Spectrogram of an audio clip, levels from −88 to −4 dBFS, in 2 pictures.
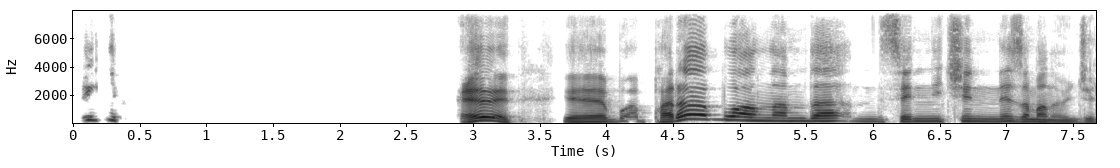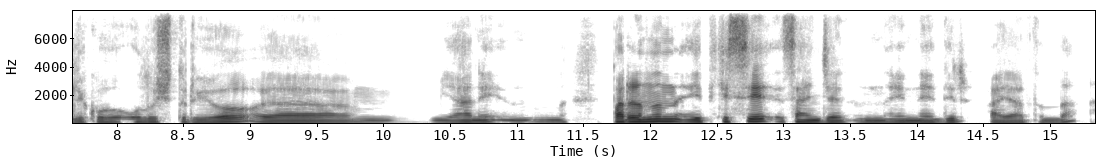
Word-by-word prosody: Peki 235 -1 -5 2.6
Evet, 215 - +7 0.3
eee, 130 +2 +4
bu, - - -6
a 155 -4 -12
para 295 - +6
bu 255 -1 +6
anlamda, 185 -4 +3
n 155 -1 -10
senin 160 +4 -2
için 165 -1 -3
ne 170 +1 0
zaman 140 -5 +1
öncelik, 110 -2 -6
o - - -4
oluşturuyor? 110 +4 -6
Emm, 110 -1 -6 0.3
yani, 115 +2 -7
ııı, 120 - -11
ımm, 125 +1 -12 0.4
paranın 140 +4 +3
etkisi 130 +6 -2
sence, 110 -4 -3
ne 100 -1 -7
nedir 100 +3 -8
hayatında? 100 - -11
125 Hz, 100 wpm, -24 LUFS, 110-160 Hz, 2.6 s, Evet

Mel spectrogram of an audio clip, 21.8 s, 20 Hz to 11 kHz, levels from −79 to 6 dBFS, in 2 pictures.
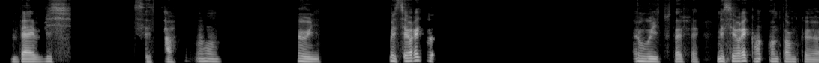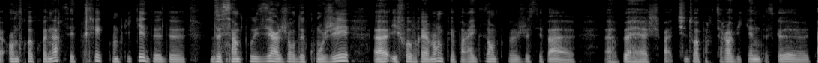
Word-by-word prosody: Bah 115 +1 +7
oui, 120 +3 -4 1.1
c'est 100 - -7 0.2
ça. 110 -4 +2 0.2
Mmh 130 -2 -1
mh. - - -7 1.1
Oui, 120 -4 +4 0.9
mais 145 - +5
c'est 145 - +5
vrai 160 +5 +9
que 175 - -3 2.7
Oui 125 -3 +3
tout - - -18
à 120 - +3
fait. 105 -1 -8 0.2
Mais 135 +1 +4
c'est 135 +3 +3
vrai 150 +3 +9
qu'en 130 -4 -1
en 125 0 -1
tant 120 0 0
qu'entrepreneur, 120 +5 -1
c'est 110 -1 -8
très 160 -2 -2
compliqué 125 +8 -2
de 115 -5 -3
de 110 -1 -4 0.3
de 120 +1 +1
s'imposer 125 +1 0
un 135 -2 +7
jour 120 +1 -3
de 110 - -2
congé. 120 +10 +1 0.3
Heu, 115 +1 +8
il 120 -4 -1
faut 130 - -1
vraiment 115 +4 +1
que 110 - -11
par 100 +1 -5
exemple, 115 +1 -4
heu, 105 0 -5
je 110 0 -8
sais 105 0 -12
pas, 110 -3 0
heu, 95 - -10 0.4
heu, 90 - -3 0.2
bah 105 -2 +1
je - - -11
sais - - -13
pas - - -5
tu - - -7
dois 110 0 -2
partir 110 +1 -9
un 110 - +4
week-end. 110 +1 -4
Parce - - -17
que 110 -2 -3
tu - - -6
115 Hz, 160 wpm, -27 LUFS, 110-125 Hz, 2.7 s, vrai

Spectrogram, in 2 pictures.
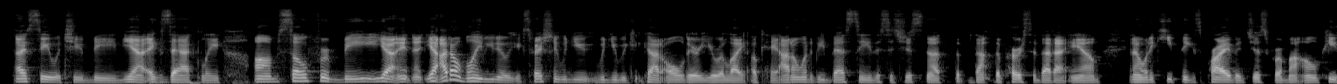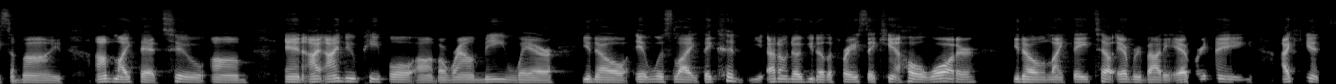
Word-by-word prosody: I 135 +1 +5
see 130 -3 -1
what 110 - -5
you 105 -2 -6
mean, 95 -1 -7
yeah, 115 -2 +5
exactly. 105 -2 0 0.3
Um, 130 0 +2
so 155 +3 +1
for 155 0 -2
me 125 +3 -3
yeah, 145 +1 +6
and 130 -1 +2
a 115 - +1
yeah, 160 - +7
I - - +8
don't 215 -4 +3
blame, 145 -3 0
you 120 - -7
know, 110 -3 -3
especially 130 +4 -3
when 115 -1 -9
you 110 -1 -7
when 110 -1 -8
you 110 - -7
bec 100 -2 -11
got 110 -3 +1
older, 105 0 -1
you 100 +1 -4
were 100 - -1
like, 100 -2 -1
"Okay, - - -6
I 105 - +2
don't 110 +1 -1
wanna 110 -1 -5
be 110 - -8
bestie, 110 0 -4
this 105 +1 -11
is 100 -3 -12
just 105 +1 -9
not 95 -3 -1
the - - -8
not - - -2
the - - -1
person - - -2
that - - +2
I - - +7
am, 100 0 0 0.3
and 110 - -1
I - - +3
wanna 110 +1 -1
keep 125 +3 -8
things 105 -3 -6
private 105 -3 +3
just 110 +2 -6
for 105 - -2
my 100 0 -2
own 100 0 -3
peace 110 - -4
of 95 - -7
mind." 95 -3 -1 0.3
I'm 135 +3 +4
like 115 -3 +2
that 100 - +2
too, 115 -7 -2
um, 105 -1 -1 0.4
and 120 -1 +6
I - - +7 0.2
I - - +3
knew 145 -1 -2
people, 120 -5 -2
um, 105 -1 -2
around 110 0 0
me 120 +1 -2
where, 105 -2 0 0.3
you 125 - +1
know, 105 -3 +2
it 120 0 +3
was 120 0 -3
like 110 -5 +3
they 120 - +1
could 145 +5 -3
ye 115 - -9
I 130 - +6
don't 130 -2 -1
know 120 - +3
if 120 +1 -1
you 125 - -1
know 115 -1 +2
the 115 0 -3
phrase, 115 -2 0
"They 115 -2 +1
can't - - +1
hold 115 -3 +2
water," 125 -2 +3 0.3
you 130 - 0
know? 115 -3 +4
Like, 110 0 0
they 115 -1 +2
tell 115 - +2
everybody 115 -3 +1
everything? 120 -1 0 0.3
I - - +5
can't - - 0
110 Hz, 235 wpm, -25 LUFS, 105-125 Hz, 0.4 s, I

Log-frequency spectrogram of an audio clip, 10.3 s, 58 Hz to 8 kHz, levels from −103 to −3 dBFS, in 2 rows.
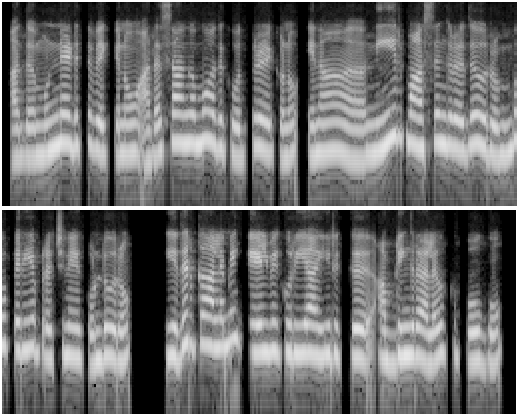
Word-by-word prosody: அத 195 0 -3
முன்னெடுத்து 255 +2 +1
வைக்கணும், 210 0 -2
அரசாங்கமும் 265 +8 +1
அதுக்கு 235 -4 -5
ஒத்துழைக்கணும், 210 -1 -3
ஏன்னா 215 +1 0 0.5
நீர் 285 +8 +3
மாசுங்கிறது 245 -1 +1 0.2
ரொம்ப 225 +10 -2
பெரிய 270 +1 +1
பிரச்சனையை 230 0 -1
கொண்டு 215 +4 0
வரும், 220 +2 -1 0.4
எதிர்காலமே 310 +3 +2 0.2
கேள்விக்குறியா 255 0 +3
இருக்கு 230 -2 0 0.2
அப்படிங்கிற 235 +3 +2
அளவுக்கு 235 +3 -2
போகும், 210 0 -2
240 Hz, 115 wpm, -22 LUFS, 215-260 Hz, 0.5 s, நீர்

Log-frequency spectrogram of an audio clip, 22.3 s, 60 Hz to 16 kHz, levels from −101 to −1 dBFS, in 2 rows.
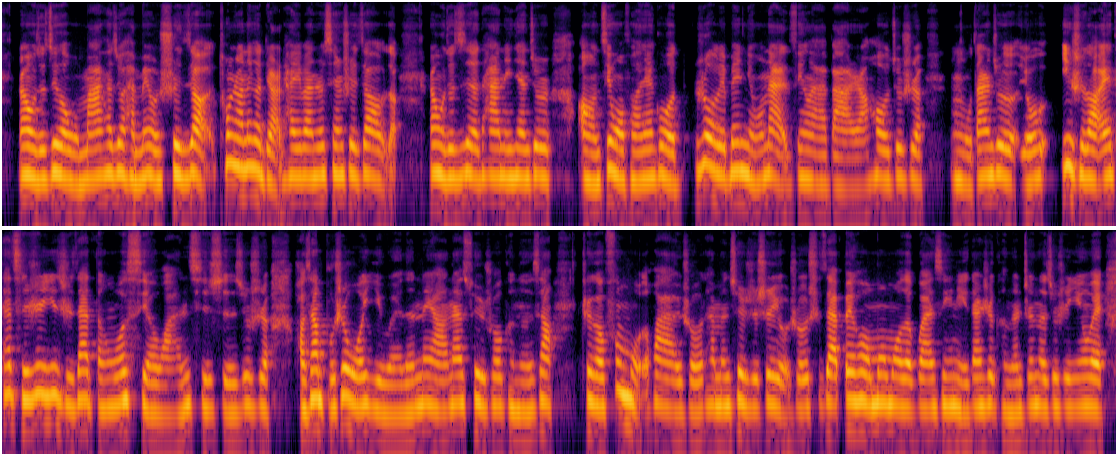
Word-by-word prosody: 然 220 - +3
后 220 - +7
我 - - +2
就 200 - +2
记 235 +3 +4
得 215 - +5
我 185 - 0
妈 200 +3 +1
她 225 0 +1
就 235 - +3
还 205 - -1
没 195 +2 0
有 200 -3 +1
睡 220 +2 +3
觉， 215 0 +3
通 295 0 +1
常 265 -2 +4
那 260 - +3
个 245 -3 +3
点 195 -3 +1
儿 - - -2
她 210 +1 -1
一 210 - -1
般 210 -1 +2
是 215 - +1
先 220 -1 -1
睡 225 -2 0
觉 210 -3 0
的， - - -6 0.3
然 230 - 0
后 - - +4
我 215 - +1
就 205 - +2
记 210 +3 -1
得 210 - +2
她 215 0 -1
那 205 -1 0
天 205 -1 +1
就 215 0 +1
是， 205 - -2 0.3
呃， 190 -2 +1
进 250 +5 +1
我 205 -2 +4
房 195 -1 -3
间 205 +1 +1
给 220 - 0
我， 185 -3 +1
热 270 +3 +3
了 230 - +3
一 - - -1
杯 240 +2 +1
牛 200 -5 0
奶 220 -2 +1
进 205 +3 -5
来 180 -2 -5
吧， 170 -2 -3
然 165 +2 -5
后 205 -1 -1
就 210 +2 -4
是， 195 -2 -4 0.3
嗯， 195 -2 -4
我 170 - -5
当 210 +3 +2
时 220 - +2
就 225 - +2 0.2
有 185 +3 -1
意 270 0 +4
识 225 -3 +1
到， 205 - +4
哎， 205 +3 +3
她 270 +4 -1
其 240 -2 +1
实 270 +2 +2
一 265 0 +2
直 215 -4 -3
在 235 0 +2
等 200 -3 -4
我 225 +3 +3
写 230 -5 -2
完， 170 +2 -4
其 205 -2 -5
实 180 -2 -4
就 210 +3 -4
是 200 -1 -3 0.3
好 195 - +1
像 245 +2 +5
不 195 -4 -4
是 260 +5 +3
我 210 -4 +3
以 195 -3 -2
为 170 -1 -5
的 180 +1 -2
那 210 +2 -1
样， 190 -2 -2
那 215 0 +1
所 215 +1 -1
以 210 - +2
说 205 0 -4
可 200 -1 -5
能 185 0 -4
像 220 +1 0 0.3
这 235 - 0
个 200 -1 +3
父 295 +9 -3
母 250 -3 +4
的 - - -4
话， 200 -4 -1
有 180 - -2
时 180 0 -6
候 180 - 0
他 205 +2 -6
们 205 0 -1
确 220 0 +1
实 195 - -4
是 215 +2 0
有 190 - -1
时 195 - -10
候 190 - 0
是 200 - -12
在 215 -2 +4
背 235 +1 +2
后 230 -1 +3
默 220 +1 +3
默 210 -1 +1
地 195 -1 +3
关 195 0 -1
心 205 +1 -2
你， 180 -3 -3
但 200 +1 0
是 210 - -1
可 195 -2 -12
能 175 0 -4
真 205 +2 -4
的 200 -1 -1
就 205 +1 -4
是 200 0 -4
因 200 +1 -3
为 195 -2 +5
205 Hz, 370 characters per minute, -24 LUFS, 195-220 Hz, 0.3 s, 后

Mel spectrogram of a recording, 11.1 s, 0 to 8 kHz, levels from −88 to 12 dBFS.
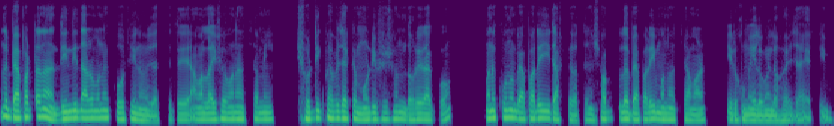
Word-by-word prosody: মানে 160 - +3
ব্যাপারটা 140 +3 +3
না 135 - +6 0.2
দিন, 115 +1 +5
দিন 130 0 +4
আরো 125 +1 +3
মনে 130 +1 +3
হয় 130 - -1
কঠিন 110 0 +1
হয়ে 85 -2 -1
যাচ্ছে। 85 +5 -10
যে 100 - -2 0.2
আমার 105 0 0
লাইফ-এ 105 +3 +1
মনে 110 0 +2
হচ্ছে 110 - -8
আমি, 110 0 +1 0.4
সঠিকভাবে 120 +1 +1
যে - - +5
একটা 120 0 -1
মোটিভেশন 110 +2 -1
ধরে 100 +2 0
রাখবো 95 +1 -5 0.5
মানে 125 +1 +4
কোন 135 0 +3
ব্যাপারেই 120 +3 +1
রাখতে 100 - -7
পারতেছি 90 +3 -7
না। - - -2
সবগুলা 115 +1 0
ব্যাপারেই 110 +3 +1
মনে 105 -1 +2
হচ্ছে 100 +1 -8
আমার, 95 0 -2 0.4
এরকম 100 -1 -1
এলোমেলো 90 -1 0
হয়ে 90 +2 -3
যায় 95 +4 -6
আরকি। 125 - -14
110 Hz, 210 wpm, -23 LUFS, 100-120 Hz, 0.5 s, না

